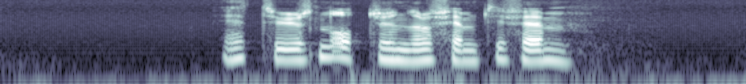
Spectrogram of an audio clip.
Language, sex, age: Norwegian, male, 34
